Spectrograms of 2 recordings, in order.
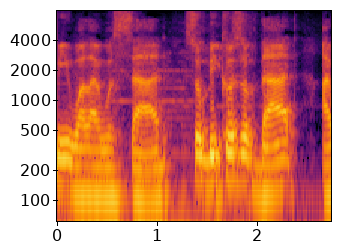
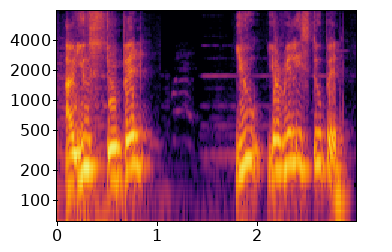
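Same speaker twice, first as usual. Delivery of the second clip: scolding; 10 semitones higher than usual. Real, not acted. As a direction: call them stupid in disbelief. Scolding the confessor.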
